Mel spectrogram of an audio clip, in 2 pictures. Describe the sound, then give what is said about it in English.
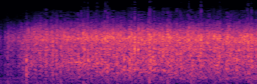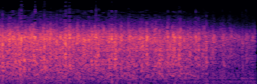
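A studio audience at the Chesterfield radio program on Christmas Eve breaks into sustained applause for Alice Faye, a dense, steady wash of many hands clapping at full volume for about five seconds before easing slightly at the end. “And that's my cue for a cheer of our own for our Chesterfield girl, lovely Alice Faye.”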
